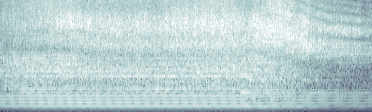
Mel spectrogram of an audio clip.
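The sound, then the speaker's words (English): A military drone's propeller engine buzzes as the drone takes off from a trailer-mounted catapult. The steady, loud, harmonic drone holds for about three seconds, then begins to fade. “What you got to see here today was actually probably one of the smoothest takeoffs I've seen, probably ever.”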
